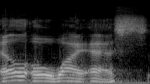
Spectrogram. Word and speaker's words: Loys: Now, the L O Y S, I believe is pronounced Loys. According to the French.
